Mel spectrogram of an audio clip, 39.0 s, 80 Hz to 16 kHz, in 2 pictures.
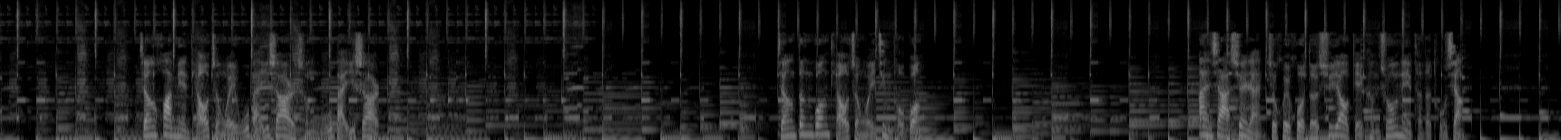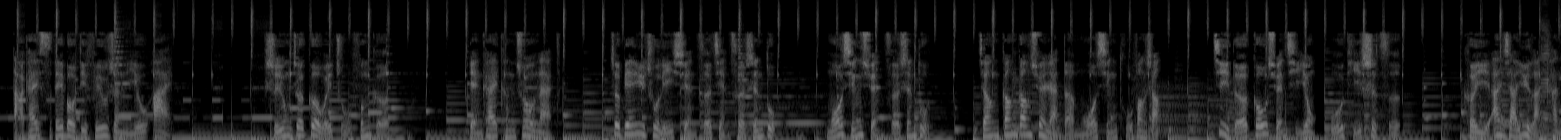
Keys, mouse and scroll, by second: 3.0 click, 9.5 click, 10.6 click, 10.8-12.0 click, 12.6 click, 13.1 click, 13.9 click, 15.1 click, 16.4 click.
